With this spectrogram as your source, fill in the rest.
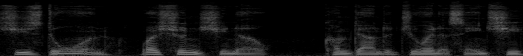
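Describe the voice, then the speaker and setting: In a put-on character voice, a man speaks at a fairly low pitch, fairly slowly, with fairly even intonation. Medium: read story. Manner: coarse, ungrammatical.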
